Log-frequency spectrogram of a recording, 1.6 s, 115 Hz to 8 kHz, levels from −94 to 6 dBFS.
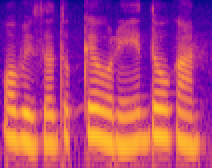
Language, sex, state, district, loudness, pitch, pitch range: Chakma, female, Tripura, Dhalai, -13 LUFS, 230 Hz, 220-250 Hz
